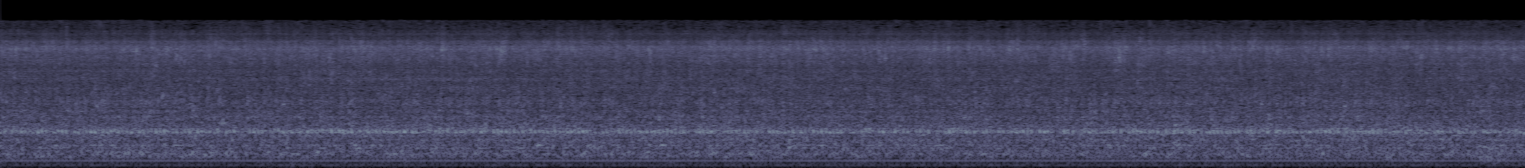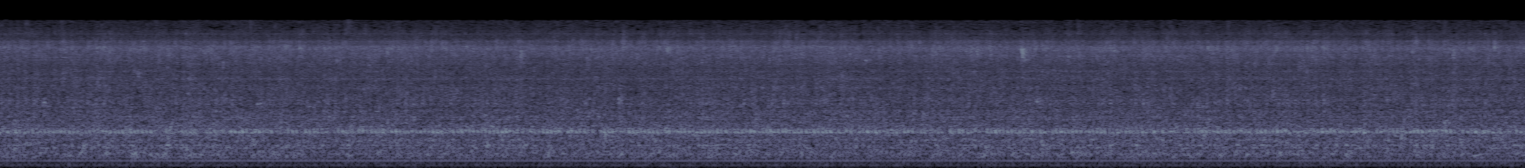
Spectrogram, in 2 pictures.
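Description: Aquarium water pump running steadily and circulating the tank water: a constant rushing hiss with a low hum and a steady mid-pitched tone, unchanging throughout.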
